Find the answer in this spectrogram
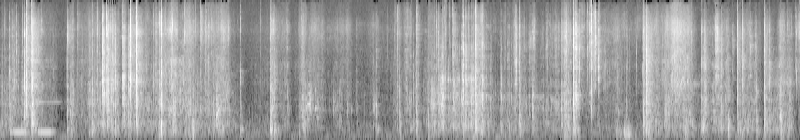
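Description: Cardboard and clear plastic crinkling and rustling in irregular crackles as a small ornament is worked out of an advent calendar door and handled in its plastic wrapper.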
